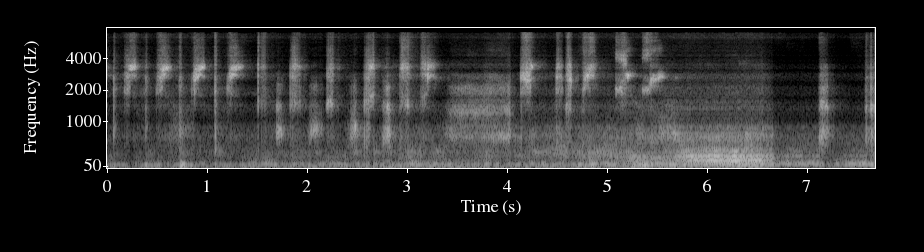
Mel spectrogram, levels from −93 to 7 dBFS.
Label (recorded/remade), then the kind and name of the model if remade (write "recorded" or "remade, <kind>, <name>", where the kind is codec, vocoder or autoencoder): remade, codec, ZipCodec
